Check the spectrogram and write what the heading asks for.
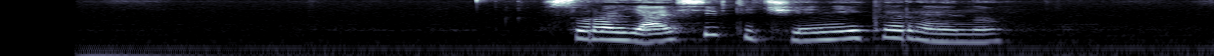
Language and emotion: Russian, neutral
